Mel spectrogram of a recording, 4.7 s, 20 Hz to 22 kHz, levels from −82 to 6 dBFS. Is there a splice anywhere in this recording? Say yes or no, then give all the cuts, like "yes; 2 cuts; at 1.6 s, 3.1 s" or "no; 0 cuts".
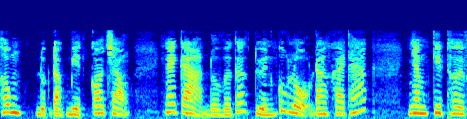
no; 0 cuts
